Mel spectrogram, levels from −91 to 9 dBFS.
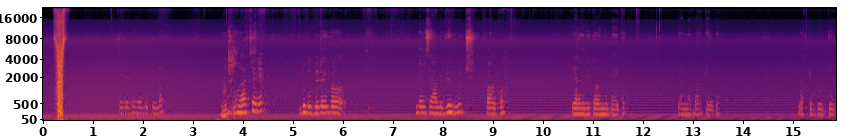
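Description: From start to finish, a mains buzz rides under the speech. Interference from the 50 Hz supply has leaked into the signal path, entering as sharp spikes twice per cycle, so the result is a dense stack of 50 Hz harmonics climbing well into the kilohertz range rather than a clean hum. It sits only around 15 dB below the speech, loud enough to be heard as a constant, raspy buzz beneath every phrase and through the pauses.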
